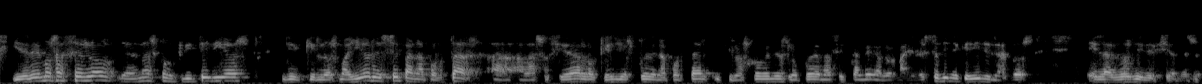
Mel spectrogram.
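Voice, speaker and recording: A plain, everyday voice moves along at a fairly quick pace. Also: man, medium pitch for a man. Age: 60s. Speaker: foundation trustee. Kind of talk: interview.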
